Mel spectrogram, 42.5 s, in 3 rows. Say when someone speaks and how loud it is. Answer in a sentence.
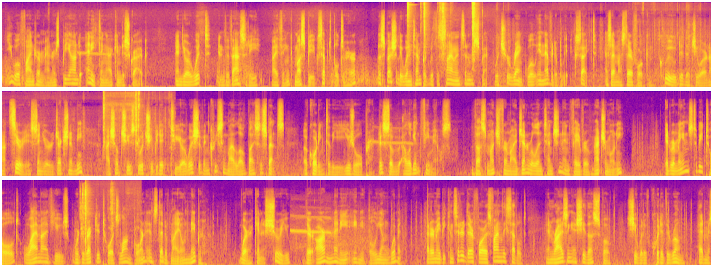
The talking can be heard from 0.1 to 42.5 s, at a steady volume.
